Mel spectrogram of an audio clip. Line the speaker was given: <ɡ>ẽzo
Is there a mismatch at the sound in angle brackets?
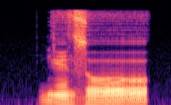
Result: no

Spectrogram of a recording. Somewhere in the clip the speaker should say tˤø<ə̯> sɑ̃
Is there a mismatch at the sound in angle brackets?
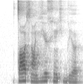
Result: yes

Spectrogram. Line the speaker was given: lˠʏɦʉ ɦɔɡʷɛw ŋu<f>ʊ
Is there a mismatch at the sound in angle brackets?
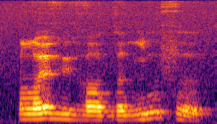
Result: no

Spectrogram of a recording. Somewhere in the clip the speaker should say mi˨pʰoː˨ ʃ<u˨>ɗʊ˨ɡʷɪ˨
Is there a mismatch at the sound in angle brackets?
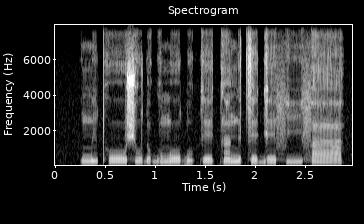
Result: no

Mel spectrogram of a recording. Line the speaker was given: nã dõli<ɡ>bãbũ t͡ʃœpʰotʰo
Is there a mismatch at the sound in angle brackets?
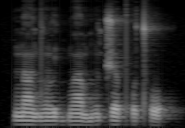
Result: no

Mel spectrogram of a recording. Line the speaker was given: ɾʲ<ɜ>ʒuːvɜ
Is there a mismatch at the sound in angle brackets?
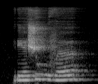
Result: yes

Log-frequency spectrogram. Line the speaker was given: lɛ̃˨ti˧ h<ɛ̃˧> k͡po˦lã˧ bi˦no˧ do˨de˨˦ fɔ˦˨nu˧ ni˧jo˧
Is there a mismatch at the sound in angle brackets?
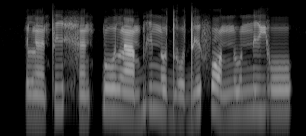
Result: no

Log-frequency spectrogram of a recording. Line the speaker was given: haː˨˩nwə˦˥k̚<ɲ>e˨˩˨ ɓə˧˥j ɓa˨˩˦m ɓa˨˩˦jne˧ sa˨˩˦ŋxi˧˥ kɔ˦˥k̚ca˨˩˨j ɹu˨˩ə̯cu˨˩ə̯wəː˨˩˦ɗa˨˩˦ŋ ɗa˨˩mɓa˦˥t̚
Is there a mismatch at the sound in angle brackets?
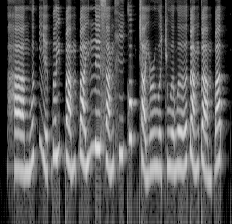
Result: no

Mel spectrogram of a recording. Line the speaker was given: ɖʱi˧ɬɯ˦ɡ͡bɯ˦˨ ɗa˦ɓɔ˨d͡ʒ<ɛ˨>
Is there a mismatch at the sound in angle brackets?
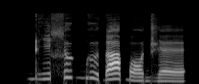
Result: no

